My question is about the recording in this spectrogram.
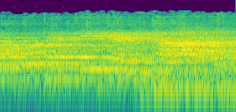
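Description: Indian classical vocal music for a Kuchipudi dance: a sung melody of long held notes that slides down in pitch about a second in.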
